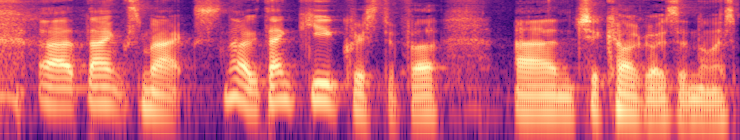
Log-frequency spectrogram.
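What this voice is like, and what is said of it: Usual voice. Nothing is said of it.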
